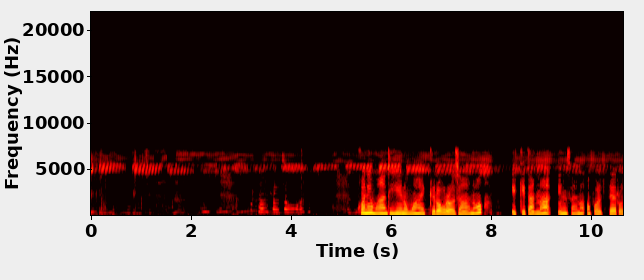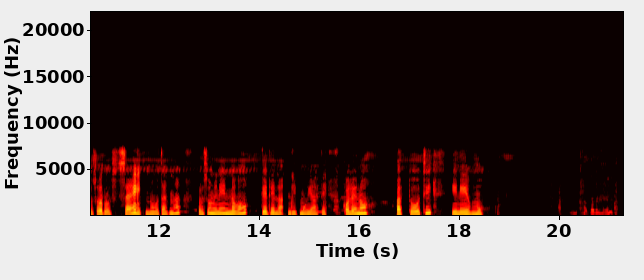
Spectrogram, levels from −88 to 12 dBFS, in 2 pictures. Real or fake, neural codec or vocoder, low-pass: real; none; 7.2 kHz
